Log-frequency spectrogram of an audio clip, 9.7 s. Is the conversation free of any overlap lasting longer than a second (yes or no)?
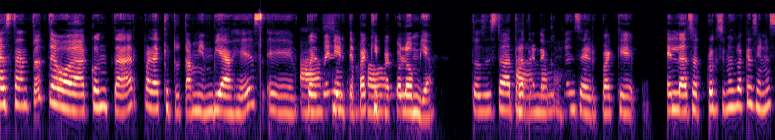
no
